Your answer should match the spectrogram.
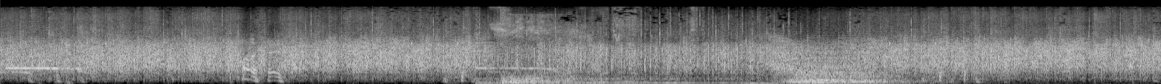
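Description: Sustained applause from a studio audience, a dense, loud wash of clapping that holds steady throughout, with a few faint tones and low rumbles beneath it partway through.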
